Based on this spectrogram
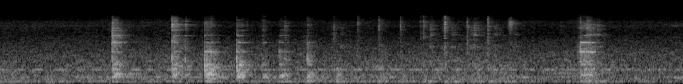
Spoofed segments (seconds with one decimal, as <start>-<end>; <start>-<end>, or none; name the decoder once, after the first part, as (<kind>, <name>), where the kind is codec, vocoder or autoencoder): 4.2-5.1 (vocoder, BigVGAN v2); 5.5-6.8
